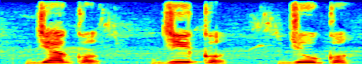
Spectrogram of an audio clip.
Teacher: قاف حروف قلقلہ میں سے ہے اور اس پر جزم ہے، اس لیے قاف میں قلقلہ ہوگا۔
